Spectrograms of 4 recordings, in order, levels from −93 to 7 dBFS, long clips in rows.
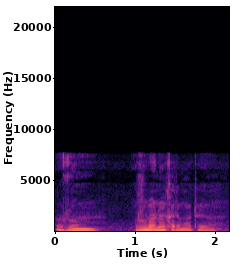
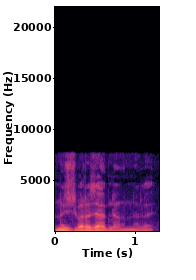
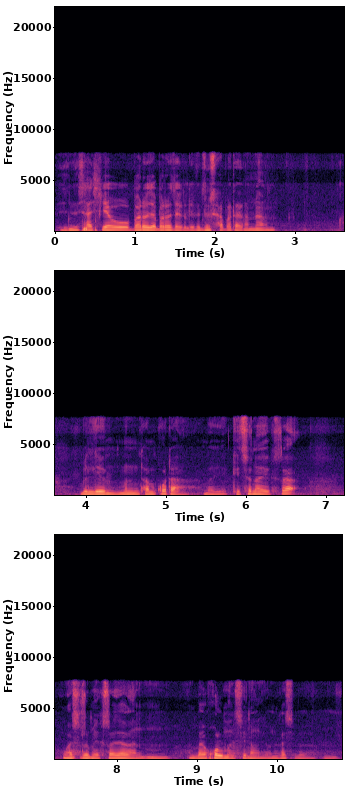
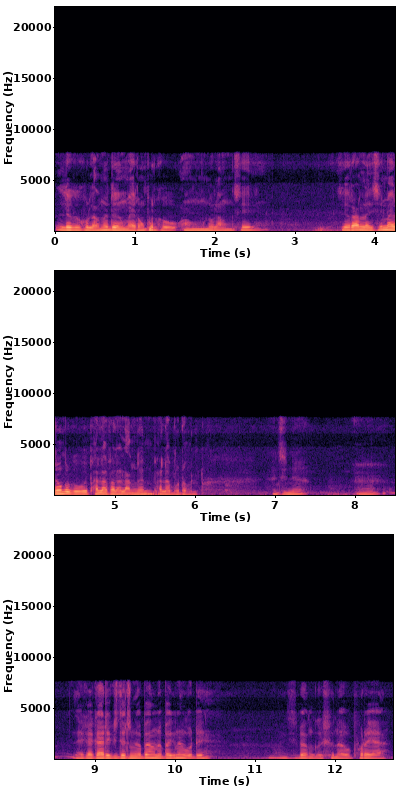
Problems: low volume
